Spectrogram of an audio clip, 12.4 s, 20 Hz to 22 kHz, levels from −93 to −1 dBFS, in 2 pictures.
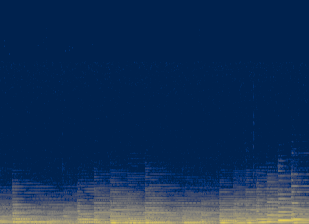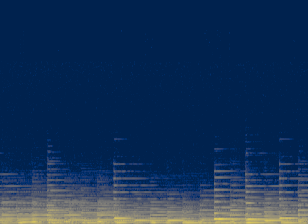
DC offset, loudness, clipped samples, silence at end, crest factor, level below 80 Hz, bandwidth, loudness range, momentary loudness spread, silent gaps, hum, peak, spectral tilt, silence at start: under 0.1%; -21 LUFS; under 0.1%; 0 s; 16 dB; -60 dBFS; 5.6 kHz; 4 LU; 9 LU; none; none; -6 dBFS; -10 dB/octave; 0 s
